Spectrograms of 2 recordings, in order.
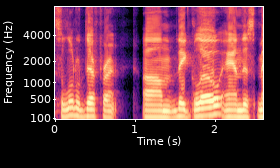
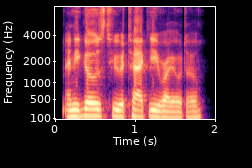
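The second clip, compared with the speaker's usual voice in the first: normal talking voice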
